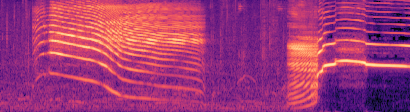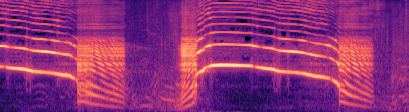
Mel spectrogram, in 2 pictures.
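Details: Deer calling at Nara Park, Japan: three loud, long, high-pitched harmonic calls about two seconds each, the first sliding downward, the later two held steady before dropping slightly at the end, separated by brief quiet gaps.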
